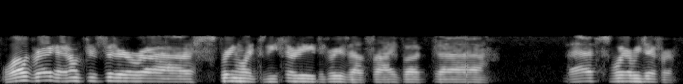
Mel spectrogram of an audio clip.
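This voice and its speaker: A man's voice: mid-range voice, steady tone, unhurried, smooth, no room sound. A man calling in over ham radio, chatting casually through a dull, band-limited radio link. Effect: ham radio transmission.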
